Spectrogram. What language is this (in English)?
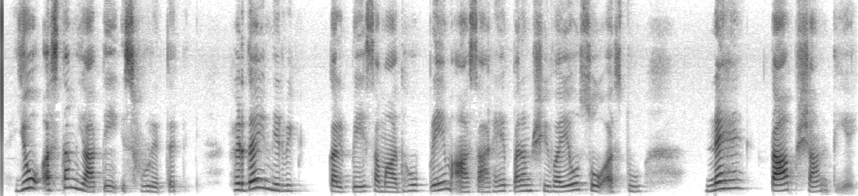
Sanskrit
